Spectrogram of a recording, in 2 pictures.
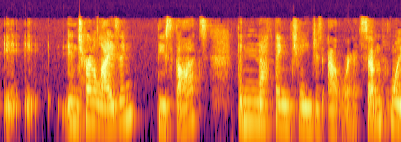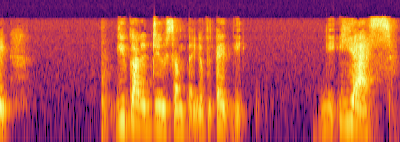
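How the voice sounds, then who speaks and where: A woman life coach talking casually on a home live stream, a bit hoarse and often checking in with her viewers. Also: mid-range voice, bright, forceful tone. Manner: chatty, often asks "right?". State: hoarse, clearing her throat. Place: at home with pets.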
